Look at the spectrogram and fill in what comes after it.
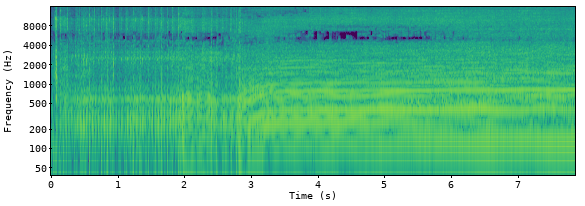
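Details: Leaf blower that would not start because its tank was empty, now refilled with gas: fires, blips, then holds a steady high, even drone with no surging or misfire; runs fine.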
